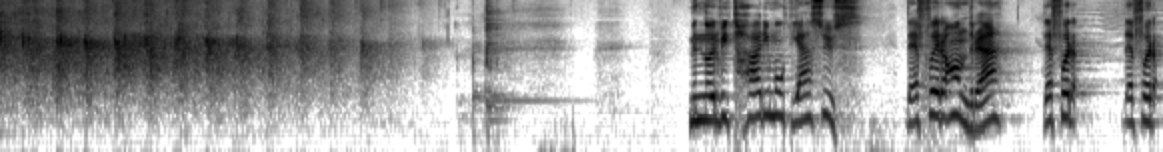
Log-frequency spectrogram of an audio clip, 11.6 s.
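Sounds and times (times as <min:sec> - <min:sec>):
audience applause: 0:00.0 - 0:04.4
speech: 0:06.9 - 0:11.6.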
